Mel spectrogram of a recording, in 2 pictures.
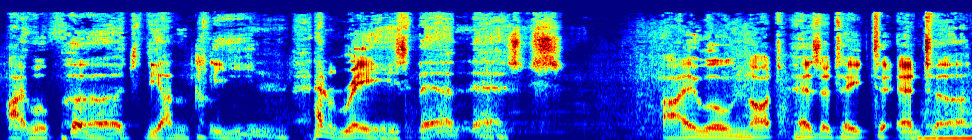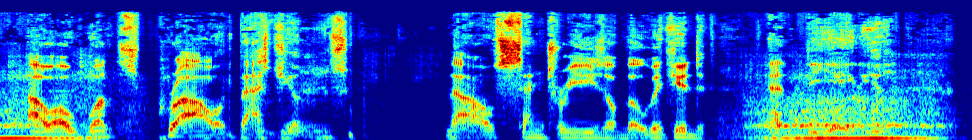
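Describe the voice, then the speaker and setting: A zealous inquisitor from a dark game cinematic, extremely deep and full of gravel. He speaks with solemn menace and takes his time over every phrase. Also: slow pace, noisy background, heavily acted. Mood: fierce defiance. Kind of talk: dramatic scripted game monologue.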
